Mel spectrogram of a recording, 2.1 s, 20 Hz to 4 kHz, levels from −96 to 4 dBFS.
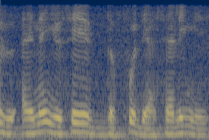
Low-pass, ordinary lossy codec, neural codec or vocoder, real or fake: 3.6 kHz; none; none; real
